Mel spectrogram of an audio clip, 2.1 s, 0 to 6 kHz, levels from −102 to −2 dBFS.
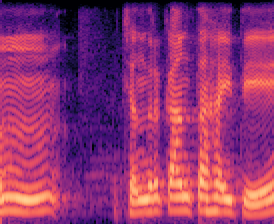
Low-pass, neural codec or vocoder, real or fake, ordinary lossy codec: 5.4 kHz; none; real; Opus, 32 kbps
